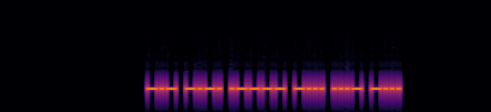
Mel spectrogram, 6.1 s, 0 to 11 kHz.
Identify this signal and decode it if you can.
Morse code, heard as a keyed tone, about 29 wpm, 700 Hz. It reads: KC1BVB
